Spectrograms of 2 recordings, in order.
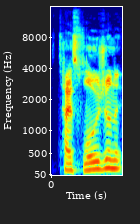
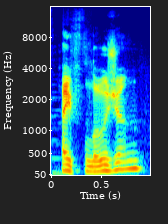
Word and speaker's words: Typhlosion: Typhlosion? Typhlosion. Is there no S in there? Have I just been like adding that for no reason?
